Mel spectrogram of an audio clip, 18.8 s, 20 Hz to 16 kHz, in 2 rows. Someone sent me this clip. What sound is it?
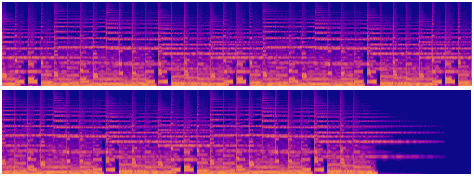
Tisserand-80thAsianDramatic
loop, movie, instrumental, ambience, jingle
